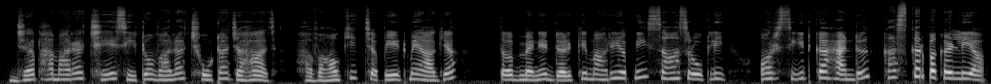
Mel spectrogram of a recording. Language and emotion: Hindi, fearful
